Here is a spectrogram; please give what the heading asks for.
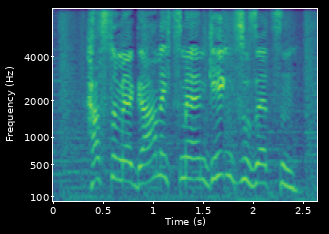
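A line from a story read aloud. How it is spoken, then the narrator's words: Wild screaming into wind. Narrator (German): schrie sie mit wild durchdrehenden Augen in den Wind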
